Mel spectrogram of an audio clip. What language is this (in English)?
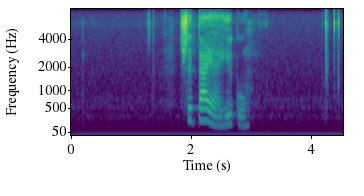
Tsonga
